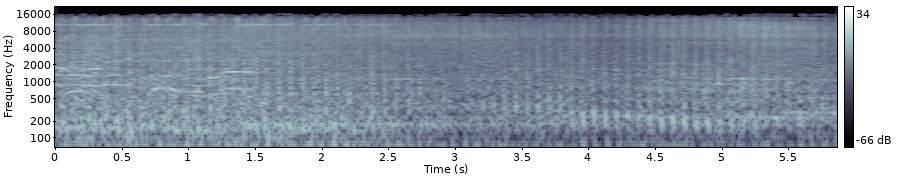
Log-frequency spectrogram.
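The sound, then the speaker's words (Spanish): Military helicopters lifting off and departing: a loud, steady rotor chop with dense engine roar that keeps beating throughout, its rhythmic thumping pulses growing more distinct toward the end. “Los helicópteros despegan y se alejan.”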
